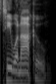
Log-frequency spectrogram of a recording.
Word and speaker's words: Tiwanaku: You know what it is? It's Tiwanaku. – Tiwanaku.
